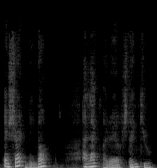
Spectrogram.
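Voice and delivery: high, loud, affronted engine; Percy. A narrator's reading. Percy rebuffs the boastful helicopter, high and affronted. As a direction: refuse indignantly in a high character voice.

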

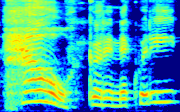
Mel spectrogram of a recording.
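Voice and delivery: high, loud aghast question; dismayed disbelief. Acted. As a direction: recoil at the sentence. Devil aghast at the news.

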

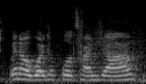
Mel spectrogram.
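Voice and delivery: speaking with food in mouth; words slightly muffled by chewing; talking while chewing. Real, not acted. Seen 3: Puts food in mouth at -2s, jaw keeps working while talking.

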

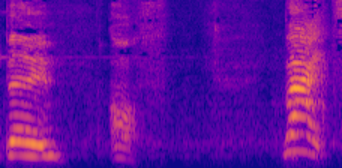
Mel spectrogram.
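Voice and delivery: usual speaking voice

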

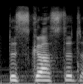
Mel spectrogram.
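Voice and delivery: ordinary delivery, nothing marked

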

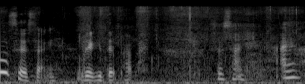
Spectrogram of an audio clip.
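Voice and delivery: normal talking voice

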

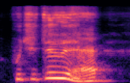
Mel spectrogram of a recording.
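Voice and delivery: high, loud mock amazement; thrilled disbelief. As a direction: imitate a fan delighted by the favour. Imitating officer thrilled by phone offer.

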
